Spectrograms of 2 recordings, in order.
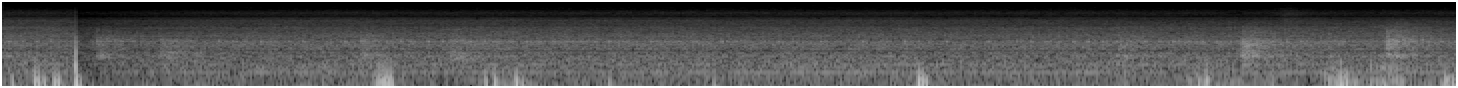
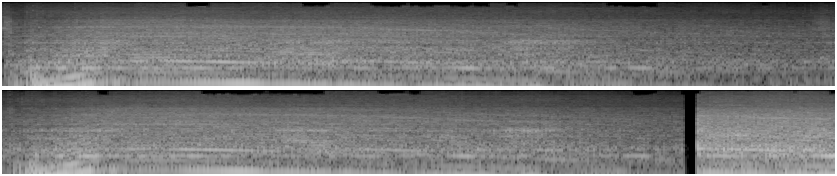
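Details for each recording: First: Jeep Compass after timing chain replacement to fix an engine rattle under revving: steady low, even idle hum with no knock or rattle, just a few clicks around the bay; normal idle after repair. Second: Jeep Compass petrol engine blipped up and back down: a loose metallic rattle, diagnosed as the timing chain before its replacement.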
